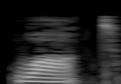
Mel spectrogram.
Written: Walked

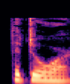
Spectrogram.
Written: The door

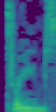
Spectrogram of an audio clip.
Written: Dreams

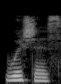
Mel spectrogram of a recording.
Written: Wishes

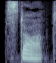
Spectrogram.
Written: Stopped

